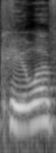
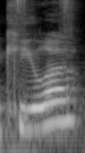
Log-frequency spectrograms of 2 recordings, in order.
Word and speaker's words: Kayla: first name cuz it's it's pronounced Kayla people always say Kela always they're always like Kila Kila so I I don't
